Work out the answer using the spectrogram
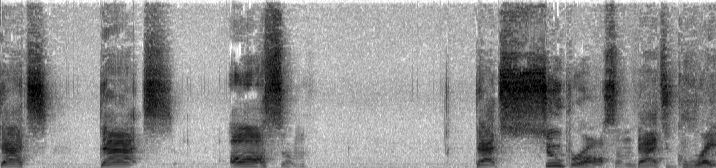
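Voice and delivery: very slow, swooping, heavily laid-on sarcasm. Reacting to someone finding out they might be sick: super sarcastic. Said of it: "I'm being super sarcastic".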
